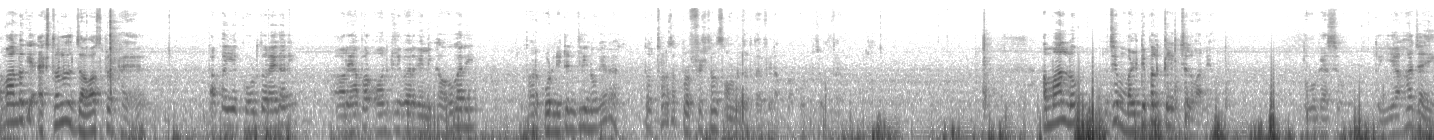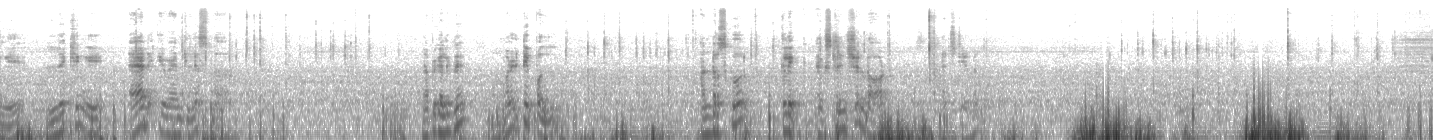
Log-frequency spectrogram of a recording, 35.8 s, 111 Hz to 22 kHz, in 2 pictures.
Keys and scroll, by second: 1.3 ctrl+u, 17.4 alt+f.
